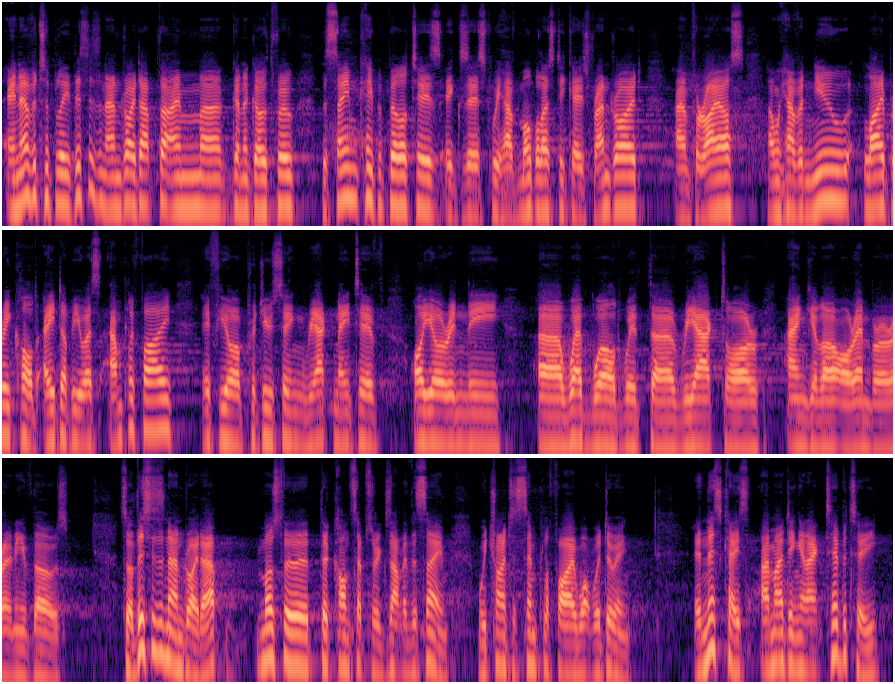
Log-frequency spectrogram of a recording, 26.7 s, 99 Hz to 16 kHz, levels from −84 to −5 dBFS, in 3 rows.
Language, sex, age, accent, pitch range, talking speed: English, male, 30-49, British, 120-150 Hz, 195 wpm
